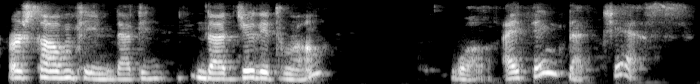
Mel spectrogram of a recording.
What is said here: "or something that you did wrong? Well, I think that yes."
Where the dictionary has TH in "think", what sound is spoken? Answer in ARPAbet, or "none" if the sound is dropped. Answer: TH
